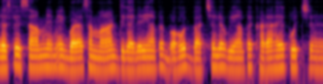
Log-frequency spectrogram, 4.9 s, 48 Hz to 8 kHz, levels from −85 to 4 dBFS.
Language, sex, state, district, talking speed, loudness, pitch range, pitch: Hindi, male, Chhattisgarh, Raipur, 260 wpm, -18 LUFS, 120-135 Hz, 125 Hz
